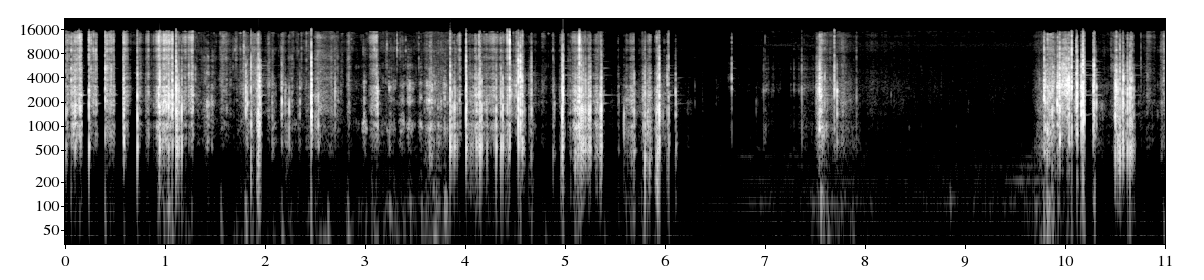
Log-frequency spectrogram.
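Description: Dense scratching, rubbing and crunching from a collar-mounted GoPro brushing against a Welsh Springer Spaniel's fur and gritty granite as the dog noses along the rock. It comes in irregular clusters of clicks and scrapes, eases off about six seconds in, and starts again near the end.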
